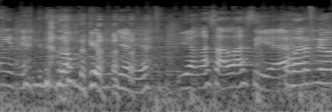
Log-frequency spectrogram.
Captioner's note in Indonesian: tertawa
